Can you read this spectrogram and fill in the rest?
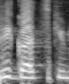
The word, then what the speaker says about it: Vygotsky: Tô falando essas coisas e trazendo Freud também me fez lembrar do Vygotsky. Eu não sei se pronuncia exatamente assim, mas enfim. Tá certo. Era. – Oi? É Vygotsky mesmo.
